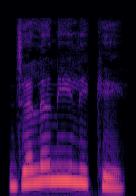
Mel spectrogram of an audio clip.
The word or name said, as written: ಜಲನೀಲಿಕೆ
